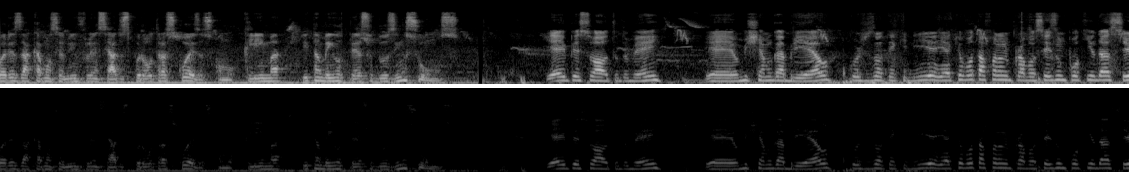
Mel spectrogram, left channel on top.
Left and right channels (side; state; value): right; quieter; 27.5 dB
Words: acabam sendo influenciados por outras coisas, como o clima e também o preço dos insumos. E aí pessoal, tudo bem? Eu me chamo Gabriel, curso de zootecnia, e aqui eu vou estar falando para vocês um pouquinho da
